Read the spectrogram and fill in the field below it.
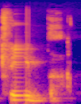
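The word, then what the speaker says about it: Kṛpā: I always thought that if there's an accent mark over the A, a straight line over the A, then that syllable gets emphasis. But I could be wrong. No, it's Kripa.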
